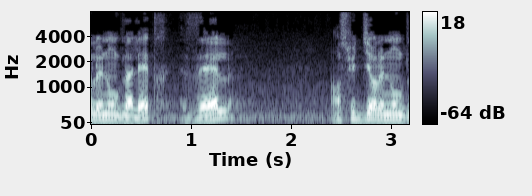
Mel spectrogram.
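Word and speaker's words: ذ: Ensuite, la lettre Zel. Rappelez-vous la lettre Zel, pour bien la prononcer, il faut mettre le bout de la langue sur l'extrémité des incisives supérieures. Z.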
